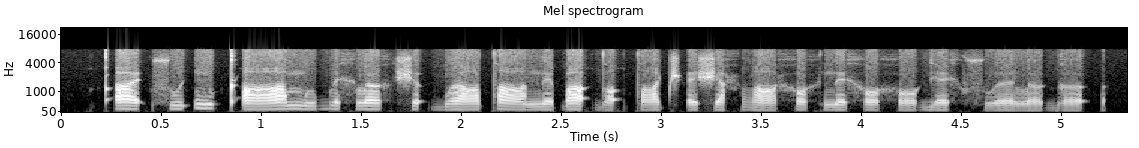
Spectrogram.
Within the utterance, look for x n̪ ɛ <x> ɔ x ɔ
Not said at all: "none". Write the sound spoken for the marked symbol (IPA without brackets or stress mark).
x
